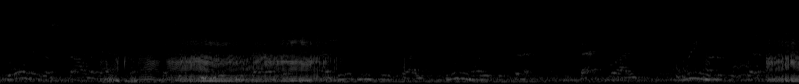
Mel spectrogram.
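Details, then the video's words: Chihuahua Tubby asleep, snoring softly: a grating, buzzing inhale of about a second and a half, then quieter wheezy breaths and the start of another snore at the end. "Snoring Chihuahua in stereo..."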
